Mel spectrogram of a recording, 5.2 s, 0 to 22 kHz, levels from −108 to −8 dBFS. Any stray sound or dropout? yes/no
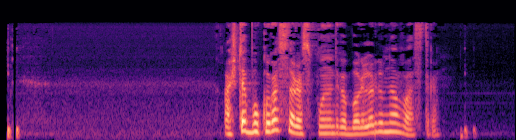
no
